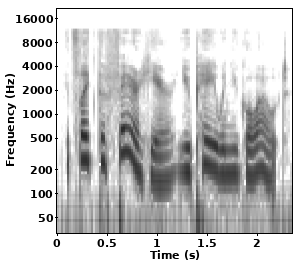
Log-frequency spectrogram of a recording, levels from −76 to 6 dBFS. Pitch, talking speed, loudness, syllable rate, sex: 200 Hz, 280 wpm, -18 LUFS, 5.6 syllables/s, female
